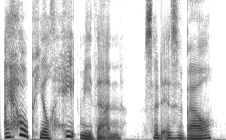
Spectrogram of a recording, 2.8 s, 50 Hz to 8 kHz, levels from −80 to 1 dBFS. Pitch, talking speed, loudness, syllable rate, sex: 180 Hz, 170 wpm, -18 LUFS, 4.3 syllables/s, female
